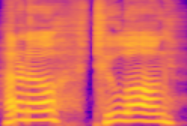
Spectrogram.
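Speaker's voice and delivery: high, whiny complaint; whining. A narrator's reading. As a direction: whine it out, fed up. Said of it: "the whining in her voice".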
